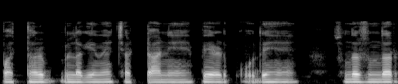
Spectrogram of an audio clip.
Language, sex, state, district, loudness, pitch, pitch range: Hindi, male, Uttar Pradesh, Shamli, -17 LUFS, 110 Hz, 110-115 Hz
